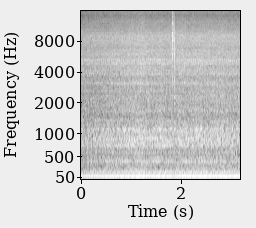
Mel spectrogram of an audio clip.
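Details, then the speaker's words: 1985 C4 Corvette V8 idling cold at 14 degrees after a won't-start fault traced to a poorly connected negative battery cable. Deep, steady rumble with an even beat and no knocks or misses; oil and coolant temperature still too low. "But now, it's working. And as you can hear, running. Battery's charging, oil pressure's good, RPMs are good."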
